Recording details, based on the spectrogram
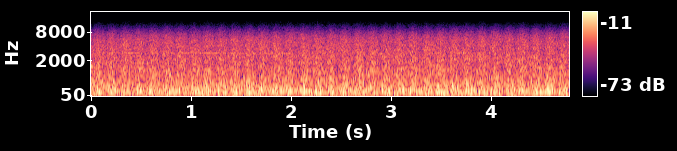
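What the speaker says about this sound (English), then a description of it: "This train just doesn't seem to be moving very well." A train rolls slowly in the Railroader video game, a steady, dense rumble and hiss of rail noise that holds at an even level throughout without pause.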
